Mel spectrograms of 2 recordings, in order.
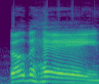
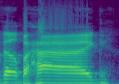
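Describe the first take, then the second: First: The name ends without a g sound. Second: The name ends with a hard g sound. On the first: The speaker calls it right. "It's a silent G" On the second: The speaker calls it wrong. "not Velbehag"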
